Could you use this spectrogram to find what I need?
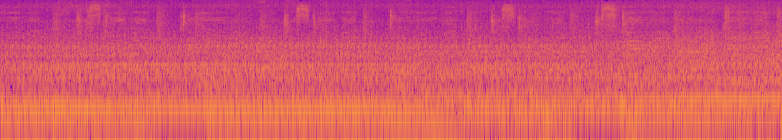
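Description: A small excavator's diesel engine runs with a steady low rumble.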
